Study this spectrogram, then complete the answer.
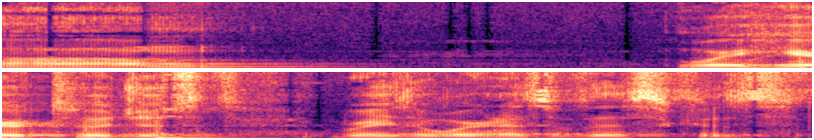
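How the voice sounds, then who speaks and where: Over noticeable background noise and audible room echo, a man with an American accent talks at medium pitch and a fairly slow pace, his intonation fairly even. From New Jersey / New York area. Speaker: resident speaking at public comment. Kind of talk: public comment at council meeting. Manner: halting, many fillers.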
